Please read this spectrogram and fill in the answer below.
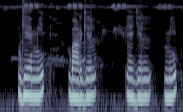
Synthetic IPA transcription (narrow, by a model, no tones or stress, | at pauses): ɡemit̪̚baɽɡel | peɡelmit̪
